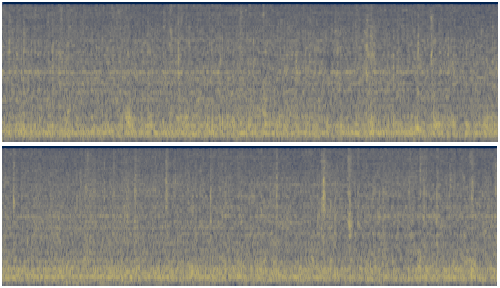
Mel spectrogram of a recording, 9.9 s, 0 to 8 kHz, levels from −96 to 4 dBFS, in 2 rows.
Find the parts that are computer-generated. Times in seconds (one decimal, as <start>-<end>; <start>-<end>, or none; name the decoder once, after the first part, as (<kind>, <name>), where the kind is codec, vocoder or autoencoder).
0.0-5.3 (vocoder, HiFi-GAN); 6.6-9.9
